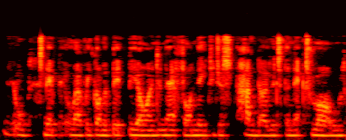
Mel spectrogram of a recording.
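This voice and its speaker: Husky man on a dull-sounding call. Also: on the high side, monotone, fast, warm tone. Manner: agreeable, says yeah often. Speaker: club member. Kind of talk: casual video call chat.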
